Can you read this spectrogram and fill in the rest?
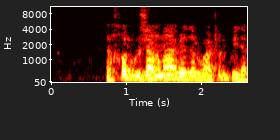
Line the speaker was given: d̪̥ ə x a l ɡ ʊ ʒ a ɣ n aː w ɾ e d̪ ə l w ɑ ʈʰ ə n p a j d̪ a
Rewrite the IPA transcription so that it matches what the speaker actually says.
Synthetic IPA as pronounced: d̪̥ ə x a l ɡ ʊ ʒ a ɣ n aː w ɾ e d̪ ə l w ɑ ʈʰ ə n p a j d̪ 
